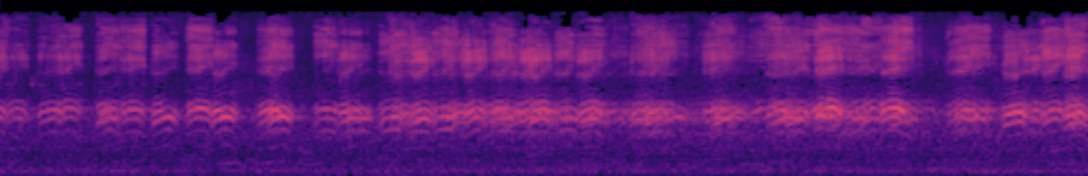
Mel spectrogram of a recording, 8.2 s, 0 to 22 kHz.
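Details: A mob of fish crows around a building on 14 October 2020 gives a constant overlapping chorus of short, nasal, hoarse caws, several each second, over a steady hiss. A different crow is reportedly heard around 0:30 before being chased off.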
